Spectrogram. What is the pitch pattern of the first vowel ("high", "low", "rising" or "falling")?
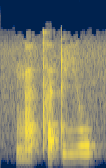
low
